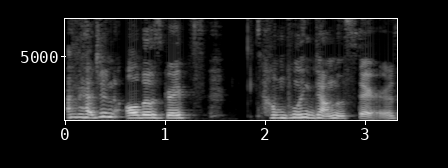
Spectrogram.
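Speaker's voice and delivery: deadpan delivery, fighting off a laugh. Asking another speaker to imagine a scene, trying to keep a straight face. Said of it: "I'm gonna try to say this with a straight face".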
